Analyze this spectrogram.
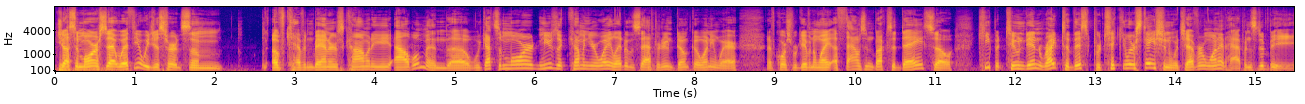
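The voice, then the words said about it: Charming, personable radio DJ voice. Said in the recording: “my like charming, personable radio voice... the radio voice”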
